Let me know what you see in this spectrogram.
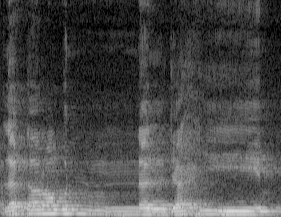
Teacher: ra baris atas ra baris atas semua tafkhim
